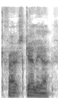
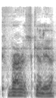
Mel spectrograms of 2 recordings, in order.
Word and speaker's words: Kvaratskhelia: I mean, he was so good that Kvaratskhelia, that's how you say it, David, Kvaratskhelia.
